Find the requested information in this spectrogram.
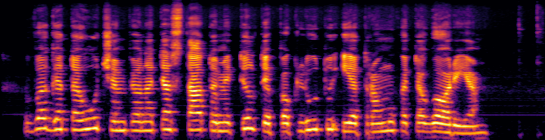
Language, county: Lithuanian, Utena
